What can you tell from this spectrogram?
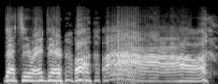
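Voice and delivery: loud, high, hammed-up cries of relief; relieved old lady. Old lady finally getting scratched, hammed-up relief. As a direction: moan and cry out in mock ecstasy. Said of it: "And she's like".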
